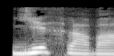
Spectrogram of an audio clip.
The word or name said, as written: Jihlava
